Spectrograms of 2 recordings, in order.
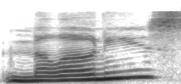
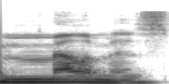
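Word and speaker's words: melomys: change the Bramble K melonies is that how you say it I think it's the Bramble K malamis but malam okay okay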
